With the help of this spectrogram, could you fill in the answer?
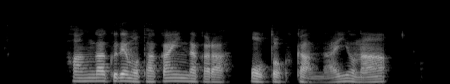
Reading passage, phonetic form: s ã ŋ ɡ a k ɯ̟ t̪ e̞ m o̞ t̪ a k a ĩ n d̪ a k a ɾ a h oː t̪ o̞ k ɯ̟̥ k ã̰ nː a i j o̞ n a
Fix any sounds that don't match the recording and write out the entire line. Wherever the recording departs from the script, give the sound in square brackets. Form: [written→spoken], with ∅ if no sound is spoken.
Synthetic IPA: [s→h] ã ŋ ɡ a k ɯ̟ [t̪→d̪] e̞ m o̞ t̪ a k a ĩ n d̪ a k a ɾ a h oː t̪ o̞ k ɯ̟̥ k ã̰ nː a i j o̞ n a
